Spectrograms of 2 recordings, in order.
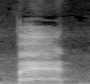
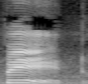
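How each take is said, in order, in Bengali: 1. স্বরধ্বনিটি খোলা, 'pat'-এর মতো। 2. স্বরধ্বনিটি মধ্যম, 'pet'-এর মতো। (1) "প্যাট কি রে ভাই?" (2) "ওটা তো পেট, উচ্চারণটা তো জানতে হবে।"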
